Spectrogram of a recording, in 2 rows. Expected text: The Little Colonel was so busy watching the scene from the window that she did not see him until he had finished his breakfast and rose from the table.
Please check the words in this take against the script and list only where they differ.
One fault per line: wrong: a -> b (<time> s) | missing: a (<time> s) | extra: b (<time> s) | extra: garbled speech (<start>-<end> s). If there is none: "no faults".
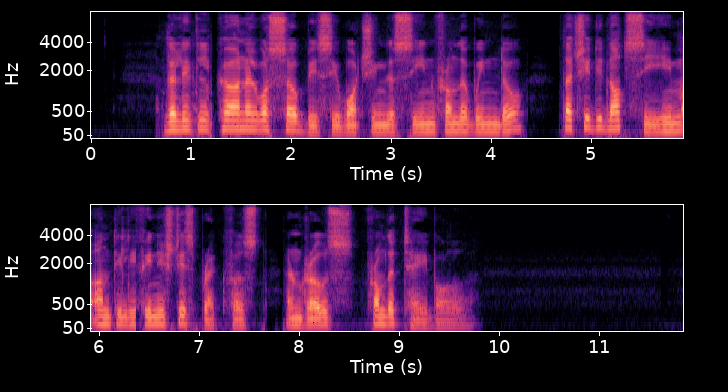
missing: had (6.4 s)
